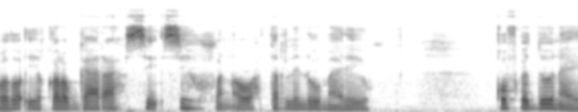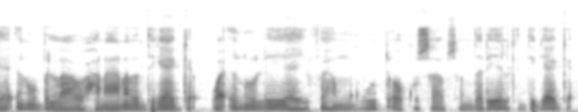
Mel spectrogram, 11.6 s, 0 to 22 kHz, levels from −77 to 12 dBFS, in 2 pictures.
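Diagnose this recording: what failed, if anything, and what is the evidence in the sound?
Gap between stream segments, at playback. A hard-edged 13 ms silence falls at 8.43 s, before "leeyahay faham guud oo". Segment timestamps leave a hole, filled with silence.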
